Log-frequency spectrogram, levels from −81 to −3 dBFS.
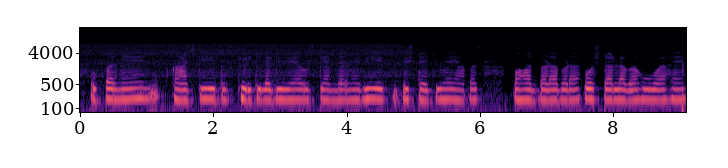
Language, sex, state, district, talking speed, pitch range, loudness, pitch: Hindi, female, Bihar, Kishanganj, 160 wpm, 180-185 Hz, -38 LUFS, 185 Hz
